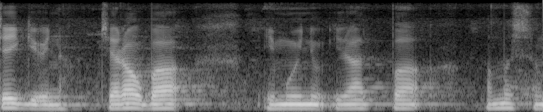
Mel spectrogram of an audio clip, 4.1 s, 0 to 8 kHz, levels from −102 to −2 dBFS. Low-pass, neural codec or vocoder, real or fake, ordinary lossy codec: 7.2 kHz; none; real; Opus, 64 kbps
